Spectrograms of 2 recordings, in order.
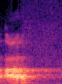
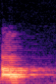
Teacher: Begitu juga dengan huruf fa, af, mengalirnya. Tidak boleh ap. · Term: rikhwah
